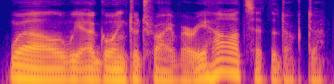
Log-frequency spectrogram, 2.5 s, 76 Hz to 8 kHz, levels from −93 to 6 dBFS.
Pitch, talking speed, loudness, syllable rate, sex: 90 Hz, 265 wpm, -17 LUFS, 6.0 syllables/s, male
